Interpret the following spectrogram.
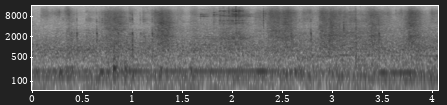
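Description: A SleekEZ grooming tool, a serrated blade on a wooden handle, scraped over a saddle pad in short repeated strokes, about two or three a second, pulling shed horse hair off the fabric. A low steady hum runs underneath.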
